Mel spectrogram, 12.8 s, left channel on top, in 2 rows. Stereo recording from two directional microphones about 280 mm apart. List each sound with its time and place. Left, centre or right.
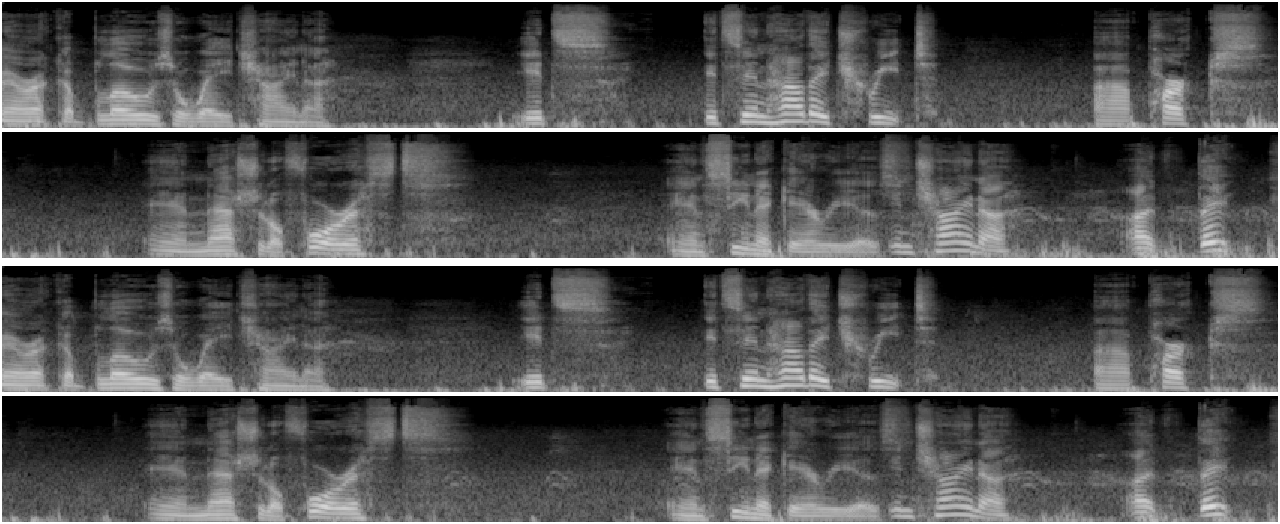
0.0 s speech: centre
9.6 s speech: centre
